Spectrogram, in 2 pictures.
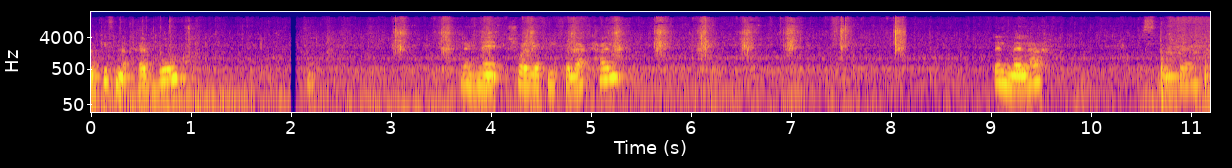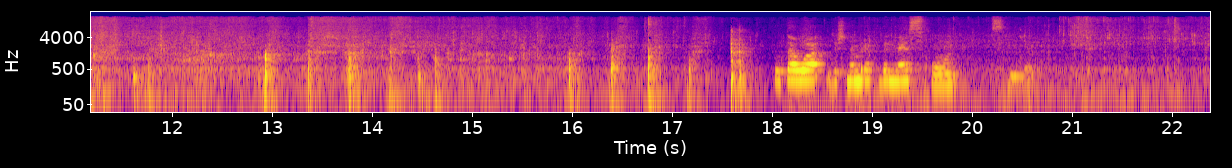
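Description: A wooden spoon stirs and scrapes inside a metal pot.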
